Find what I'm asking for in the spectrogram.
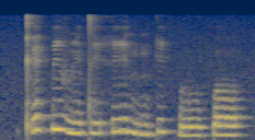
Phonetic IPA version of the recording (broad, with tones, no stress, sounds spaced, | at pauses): kʼ e˦ k͡p i˦ v ĩ˨ t i˨ h iː˦ n ɪ˨ ŋ k i˦ k͡p uː˨ k͡p o˦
